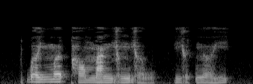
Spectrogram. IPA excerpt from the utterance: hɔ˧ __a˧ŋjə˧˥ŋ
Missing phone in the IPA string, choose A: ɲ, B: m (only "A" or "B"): B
